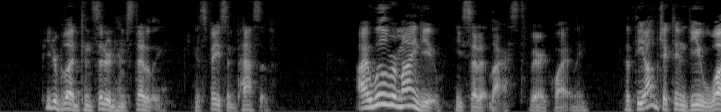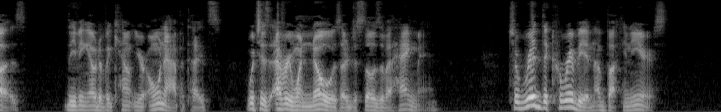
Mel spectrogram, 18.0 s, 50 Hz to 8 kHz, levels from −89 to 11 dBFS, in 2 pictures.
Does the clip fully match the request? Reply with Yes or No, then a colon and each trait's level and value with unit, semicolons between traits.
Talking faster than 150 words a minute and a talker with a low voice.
Yes: average, 160 wpm; low, 115 Hz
